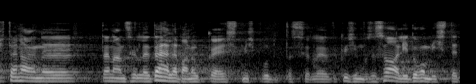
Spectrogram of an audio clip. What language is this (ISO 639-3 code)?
est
